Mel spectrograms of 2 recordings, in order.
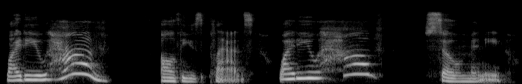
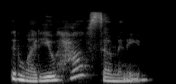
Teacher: i am de-accenting so many because we've already discussed that they have a lot of plants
